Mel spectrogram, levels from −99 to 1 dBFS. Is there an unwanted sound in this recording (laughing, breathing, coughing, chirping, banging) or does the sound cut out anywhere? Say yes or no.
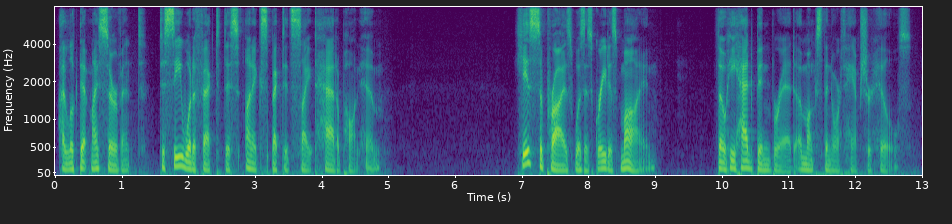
no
